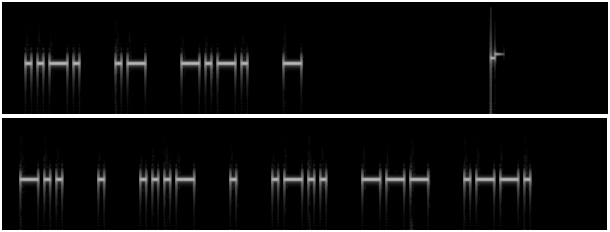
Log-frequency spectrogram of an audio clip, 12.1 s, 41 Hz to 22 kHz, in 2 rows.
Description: Morse code, heard as a keyed tone, about 20 wpm, spaced as for 15 wpm, 690 Hz. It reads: FACT DEVELOP
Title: 2x Character Spacing - Top 500 Words - 20wpm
